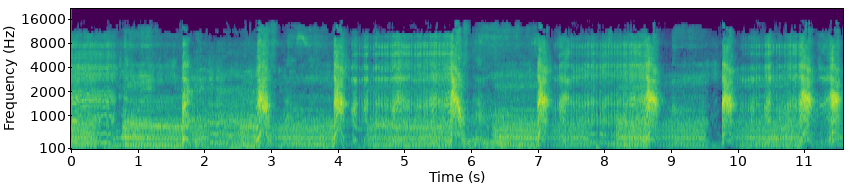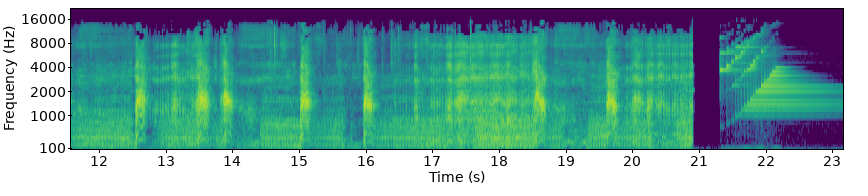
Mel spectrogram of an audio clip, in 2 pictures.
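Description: Small black-and-tan long-haired dog howling along to music, with strong accents about once a second. Near the end the music and howling cut off and a short run of chime tones plays.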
